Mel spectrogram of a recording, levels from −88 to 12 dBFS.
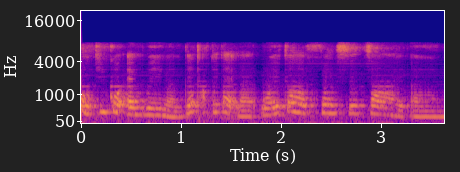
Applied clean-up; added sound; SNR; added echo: neural separator model SepFormer DNS4.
